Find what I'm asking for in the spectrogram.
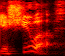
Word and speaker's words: Yeshua: Oh, and they feel relieved and use that for a couple of years until someone comes along and says, "Yeah, but that's not how it's pronounced. It's pronounced Yeshua.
